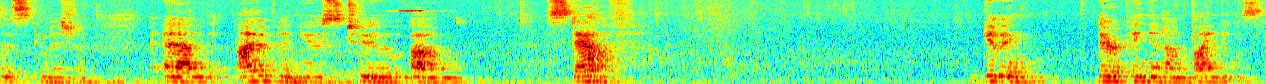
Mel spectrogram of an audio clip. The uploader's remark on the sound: Live recording of the Oct 9 Astoria Design Review Committee meeting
